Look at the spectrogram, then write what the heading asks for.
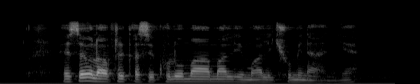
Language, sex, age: South Ndebele, male, 23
